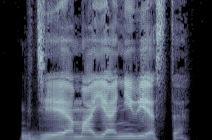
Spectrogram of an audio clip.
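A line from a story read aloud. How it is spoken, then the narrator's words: Growled. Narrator (Russian): прорычал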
